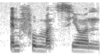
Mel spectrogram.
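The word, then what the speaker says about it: Information: بس مختلف في النطق فمش بنقول شن زي الانجلش لا بنقول سيون وهنا كلمه المثال معانا انفورماسيون واخر مقطع واللي عليه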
